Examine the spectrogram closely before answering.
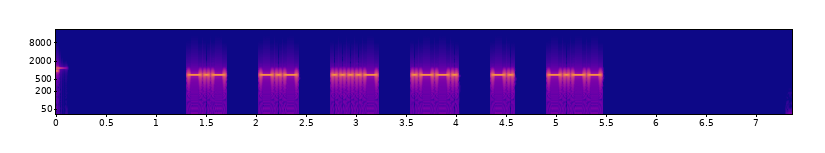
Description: Morse code, heard as a keyed tone, about 31 wpm, spaced as for 17 wpm, 700 Hz. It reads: KK4PNY
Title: USA Call Signs - 6 Characters - 3x Character Spacing - 30wpm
